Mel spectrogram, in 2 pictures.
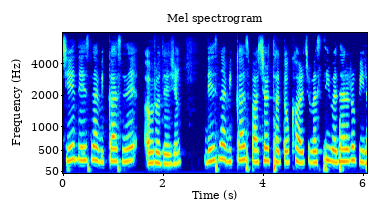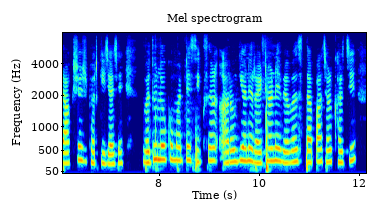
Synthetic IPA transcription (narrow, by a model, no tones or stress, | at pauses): d͡ʒed̪esnaʋɪkasneəʋɾod̪ʱet͡ʃʰe | d̪esnaʋɪkaspat͡ʃʰəɭt̪ʰət̪okʰəɾt͡ʃʋəst̪ʰiʋəd̪ʱaɾaɾupiɾakʃəʃbʱəɾkid͡ʒajt͡ʃʰe | ʋəd̪ʱulokomaʈeʃɪksəɳaɾoɡjəəneɾəjʈʰaneʋjəʋəst̪ʰapat͡ʃʰəɭkʰəɾt͡ʃi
